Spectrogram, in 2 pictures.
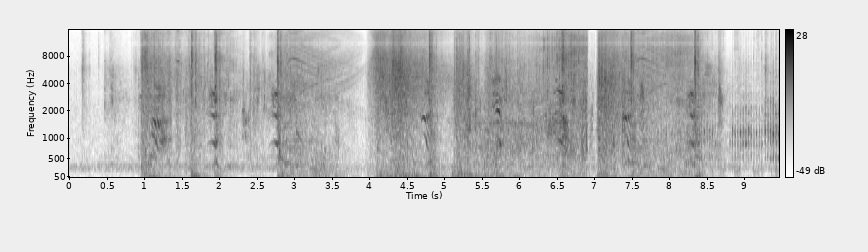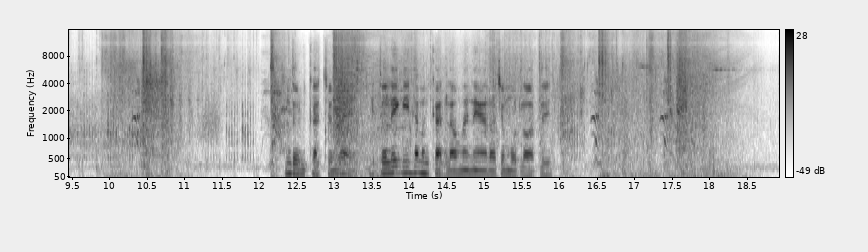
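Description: Blows and magic blasts crash in a fast, noisy fight.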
